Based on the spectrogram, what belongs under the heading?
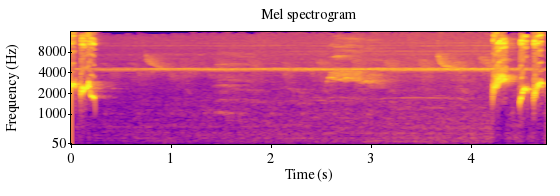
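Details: Red-whiskered bulbul training song, long double twisting style. The clip opens with the tail of one whistled phrase. A long quiet stretch follows with faint distant chirps. It ends with a new phrase of rapid looping notes. A constant high tone persists.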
